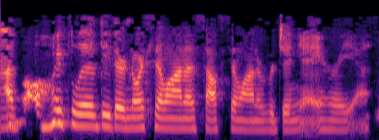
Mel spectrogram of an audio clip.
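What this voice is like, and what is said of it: Southern US accent. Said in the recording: “the Southern accent”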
